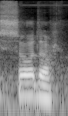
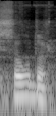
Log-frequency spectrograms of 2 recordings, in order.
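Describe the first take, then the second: First: It is said with an American accent. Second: It is said with a non-American accent.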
